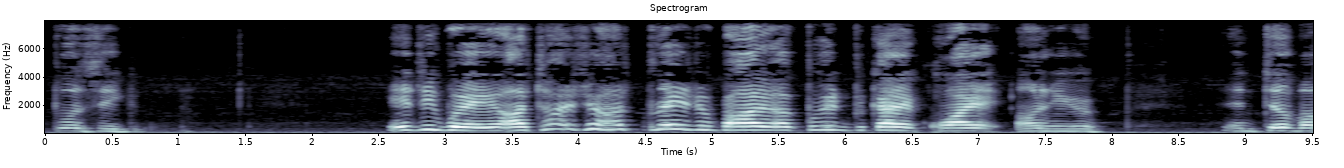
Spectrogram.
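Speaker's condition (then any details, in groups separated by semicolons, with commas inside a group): Traumatic brain injury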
